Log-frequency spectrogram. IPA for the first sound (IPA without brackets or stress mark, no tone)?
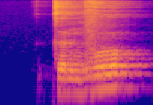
k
